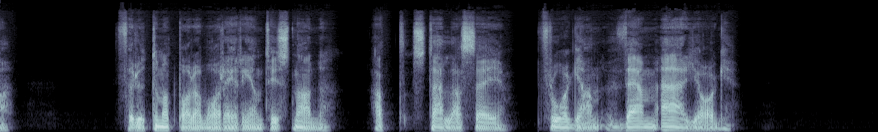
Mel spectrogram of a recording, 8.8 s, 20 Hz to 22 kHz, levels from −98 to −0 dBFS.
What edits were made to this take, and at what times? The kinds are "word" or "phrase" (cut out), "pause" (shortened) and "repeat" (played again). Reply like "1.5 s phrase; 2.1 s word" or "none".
none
